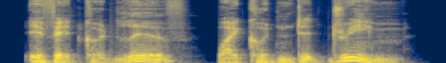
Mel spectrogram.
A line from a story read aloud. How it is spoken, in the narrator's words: Jacques said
